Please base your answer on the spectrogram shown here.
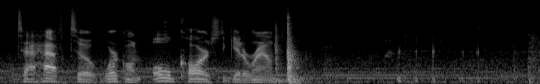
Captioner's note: chuckles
